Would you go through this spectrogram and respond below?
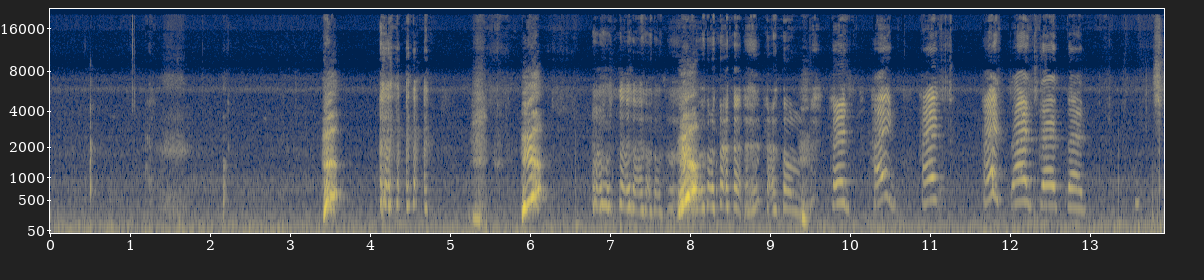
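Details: Repeated sharp, abrupt vocal hiccups at irregular intervals, mixed with laughter and chatter from a man among friends.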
